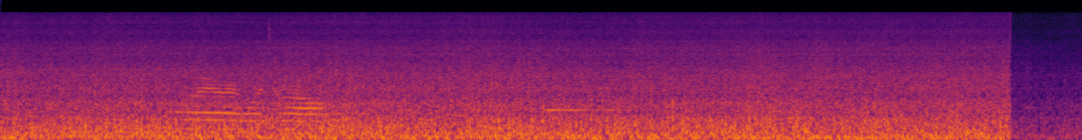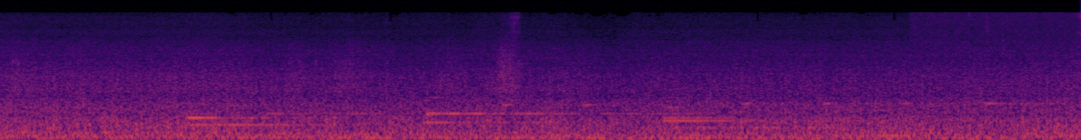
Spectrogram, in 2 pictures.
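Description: Wind buffeting the microphone of a camera on a moving motorcycle, a loud, dense rush mixed with engine and road noise. It cuts off abruptly about halfway through, leaving a much quieter passage with soft, sparse background music notes.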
